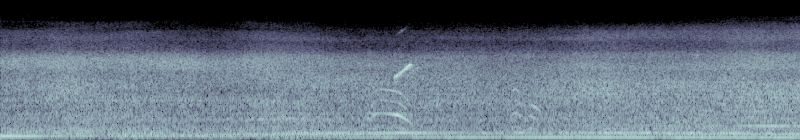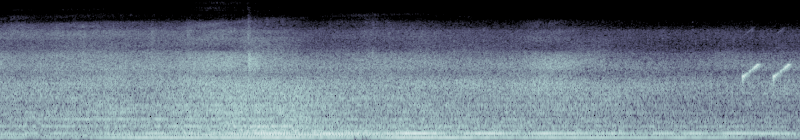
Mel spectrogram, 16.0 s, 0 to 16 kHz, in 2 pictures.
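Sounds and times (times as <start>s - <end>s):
short rising chirps: 15.4s - 15.9s.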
